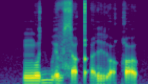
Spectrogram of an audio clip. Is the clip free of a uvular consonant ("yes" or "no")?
no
